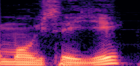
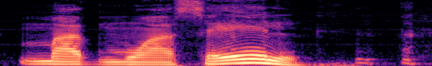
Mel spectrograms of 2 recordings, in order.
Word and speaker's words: Mademoiselle: Y yo no me acuerdo de Moisellé, hasta que a alguien le cae en la cuenta. Es Mademoiselle, que se escribe Mademoiselle, sí, pero eso de Moisellé, pues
